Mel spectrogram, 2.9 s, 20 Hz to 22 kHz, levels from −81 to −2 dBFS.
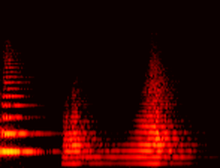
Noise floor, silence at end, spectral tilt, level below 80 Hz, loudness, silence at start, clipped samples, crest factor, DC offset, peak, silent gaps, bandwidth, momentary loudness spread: -65 dBFS; 0.4 s; -5.5 dB/octave; -88 dBFS; -41 LUFS; 0 s; under 0.1%; 18 dB; under 0.1%; -22 dBFS; none; 10 kHz; 22 LU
